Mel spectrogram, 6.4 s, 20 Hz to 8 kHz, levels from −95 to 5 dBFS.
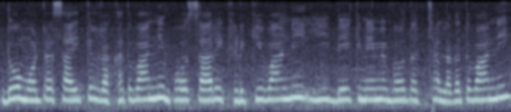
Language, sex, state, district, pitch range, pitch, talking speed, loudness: Bhojpuri, female, Bihar, East Champaran, 245-260 Hz, 255 Hz, 140 wpm, -20 LUFS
